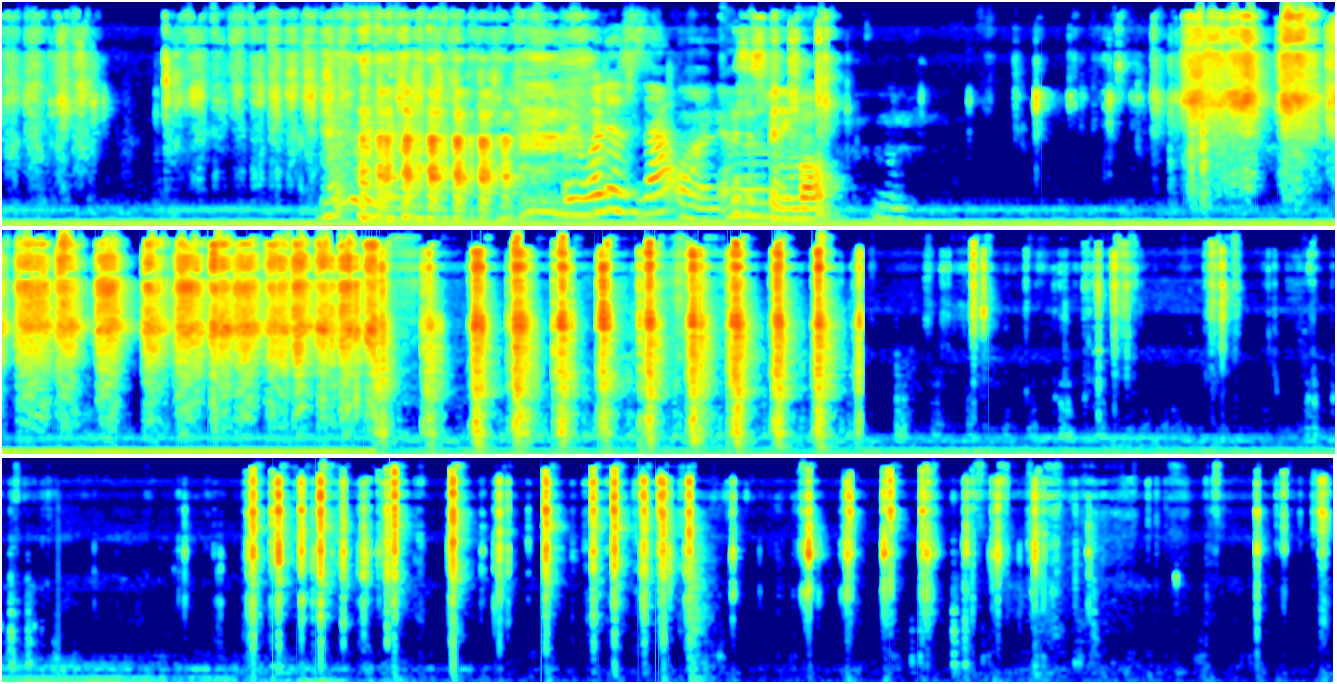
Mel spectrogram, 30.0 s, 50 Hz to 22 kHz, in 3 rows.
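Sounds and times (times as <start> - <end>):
steady low hum: 0.0 - 21.6.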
